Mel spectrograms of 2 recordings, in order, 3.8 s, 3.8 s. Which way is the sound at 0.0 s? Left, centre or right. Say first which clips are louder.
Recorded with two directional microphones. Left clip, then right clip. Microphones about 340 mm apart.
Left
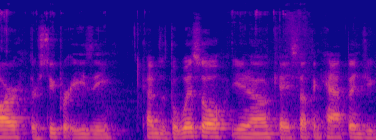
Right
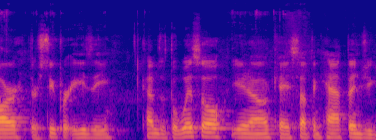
Right 5 dB; right.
